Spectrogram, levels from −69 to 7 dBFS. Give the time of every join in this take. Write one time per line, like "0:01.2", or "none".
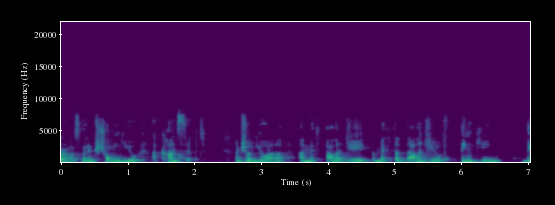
none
